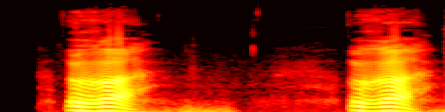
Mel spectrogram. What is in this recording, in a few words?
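Hruso Aka; distance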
